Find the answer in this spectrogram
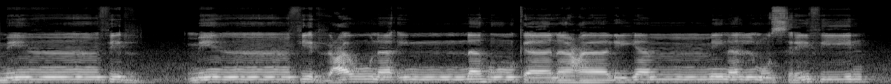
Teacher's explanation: ومن الأخطاء الكثيرة أننا نستمع كثير من القراء يقرأ من فرعون، مع أن الراء في كلمة فرعون ساكنة، وعلى القاعدة ننظر إلى ما قبلها في حرف مكسور، فالأصل أن الراء تكون مرققة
